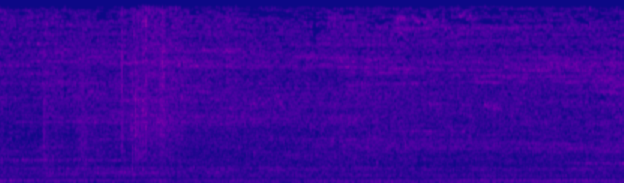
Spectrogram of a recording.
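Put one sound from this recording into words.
A low electric hum drones steadily.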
